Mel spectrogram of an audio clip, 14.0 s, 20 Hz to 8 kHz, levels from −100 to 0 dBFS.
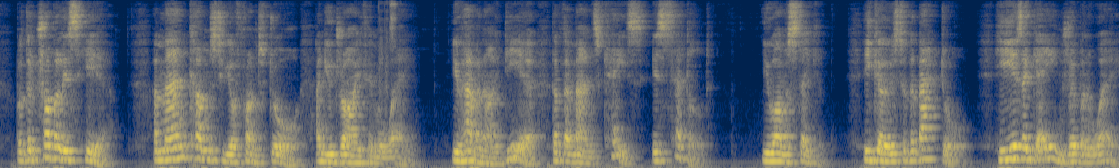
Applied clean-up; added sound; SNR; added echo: neural separator model SepFormer DNS4.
